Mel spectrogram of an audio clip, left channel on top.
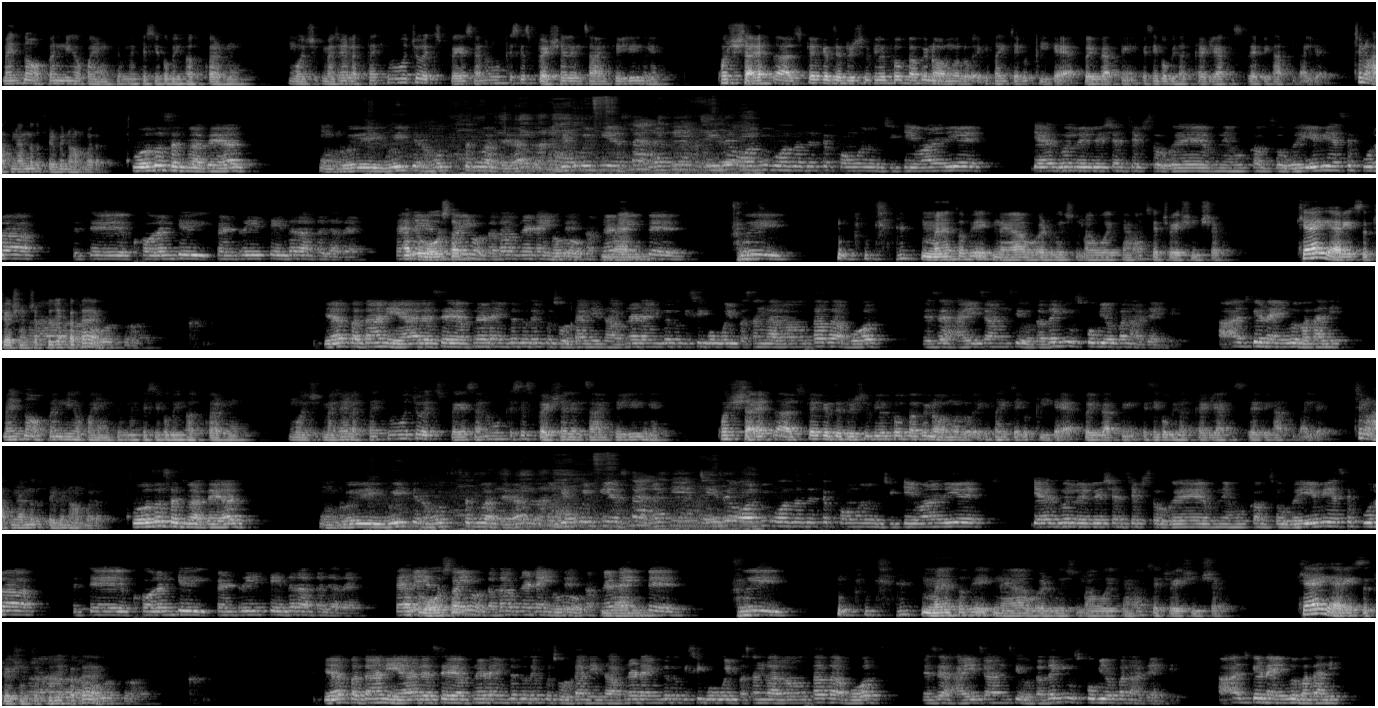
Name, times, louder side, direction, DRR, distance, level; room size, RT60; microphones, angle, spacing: voice 1, 0.0-2.4 2.9-6.6 7.2-13.2 13.5-14.7 16.9-17.2 31.5-32.2 33.0-34.0 34.8-35.0 35.8-39.7 40.4-42.2, left 2 dB, 60° left, 2 dB, 2.0 m, -26 dB
voice 2, 15.0-16.1 17.1-23.5 24.0-27.8 28.2-31.0 31.4-34.3 34.8-35.3 41.5-42.7 44.4-50.0 50.4-52.9 53.4-54.5, equal, 60° right, -2 dB, 4.4 m, -27 dB
sound 1, 17.3-22.5, equal, 20° left, 3.7 m, -37 dB
8.2 x 7.5 x 3.6 m, 0.34 s
head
